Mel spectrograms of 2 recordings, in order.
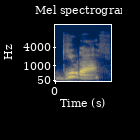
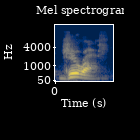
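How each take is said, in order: First: The word starts with a hard G sound. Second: The word starts with a J sound. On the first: "you don't say giraffe with a G" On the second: "they pronounce the letter Gimel with a J"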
